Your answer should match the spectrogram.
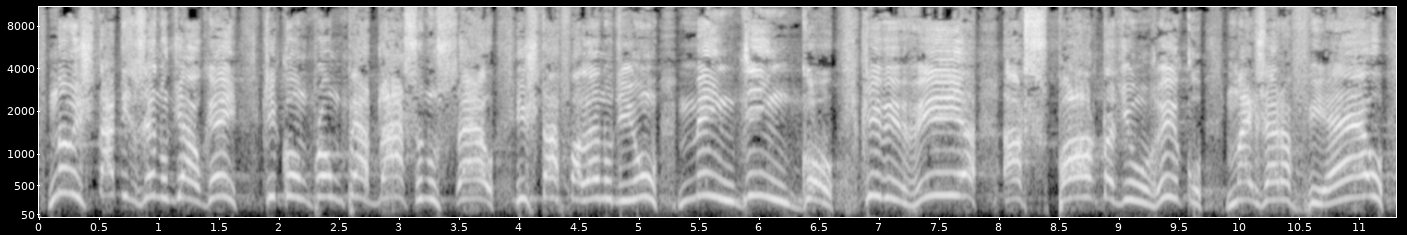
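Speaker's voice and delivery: high, insistent pulpit cadence building by repetition; impassioned preaching. Real, not acted. Preacher exalting God who rewarded the faithful beggar, impassioned.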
